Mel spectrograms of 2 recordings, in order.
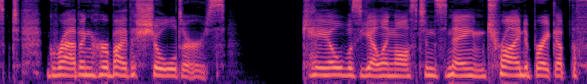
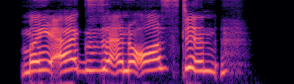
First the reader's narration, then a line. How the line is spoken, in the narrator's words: She started crying hysterically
